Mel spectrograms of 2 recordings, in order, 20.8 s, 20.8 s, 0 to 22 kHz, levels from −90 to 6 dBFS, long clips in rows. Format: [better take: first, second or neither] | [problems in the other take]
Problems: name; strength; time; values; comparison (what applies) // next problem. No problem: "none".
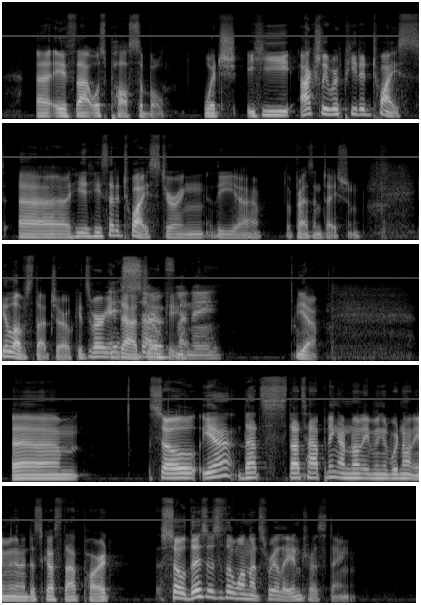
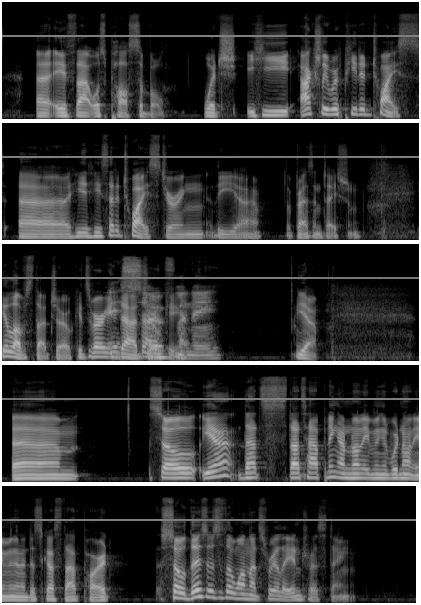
first | high-pitched whine; loud; throughout; 6.5 kHz, 7 dB below the speech; faint in the first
